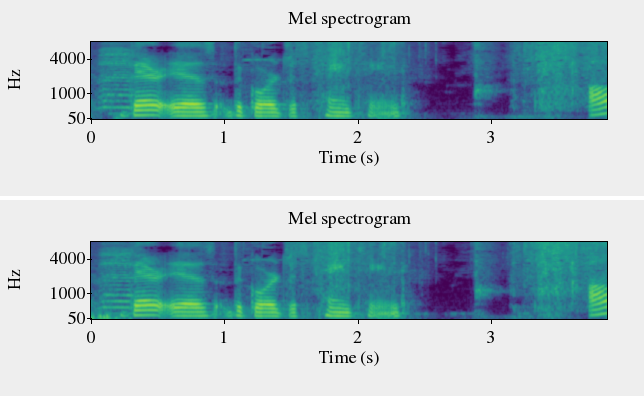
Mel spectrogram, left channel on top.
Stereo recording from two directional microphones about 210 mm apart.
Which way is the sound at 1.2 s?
10° right (ahead or behind).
